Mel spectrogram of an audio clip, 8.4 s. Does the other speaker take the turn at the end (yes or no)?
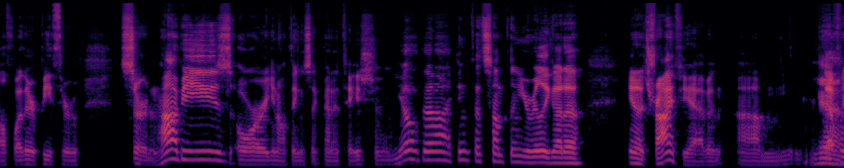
no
